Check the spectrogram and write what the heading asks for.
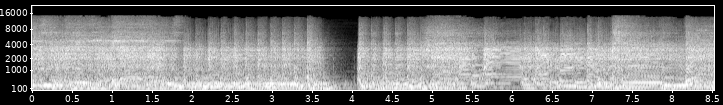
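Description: Live rock band playing a loud instrumental passage led by electric guitar, with bass and drums. A little past halfway the sound dies down briefly, then comes back in sharply.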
